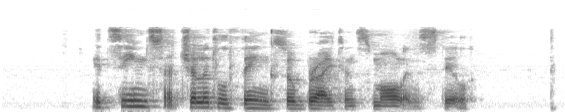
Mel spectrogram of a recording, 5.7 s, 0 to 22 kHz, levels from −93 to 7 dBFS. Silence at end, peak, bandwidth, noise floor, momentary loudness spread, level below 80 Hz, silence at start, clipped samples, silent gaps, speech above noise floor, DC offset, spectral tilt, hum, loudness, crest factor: 0.95 s; -8 dBFS; 8.4 kHz; -79 dBFS; 11 LU; -72 dBFS; 0.95 s; under 0.1%; none; 54 dB; under 0.1%; -4 dB/octave; none; -26 LUFS; 18 dB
